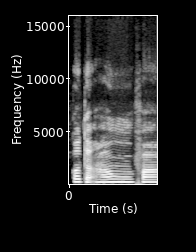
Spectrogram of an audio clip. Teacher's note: ikhfa haqiqi karena ada tanwin bertemu dengan huruf fa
